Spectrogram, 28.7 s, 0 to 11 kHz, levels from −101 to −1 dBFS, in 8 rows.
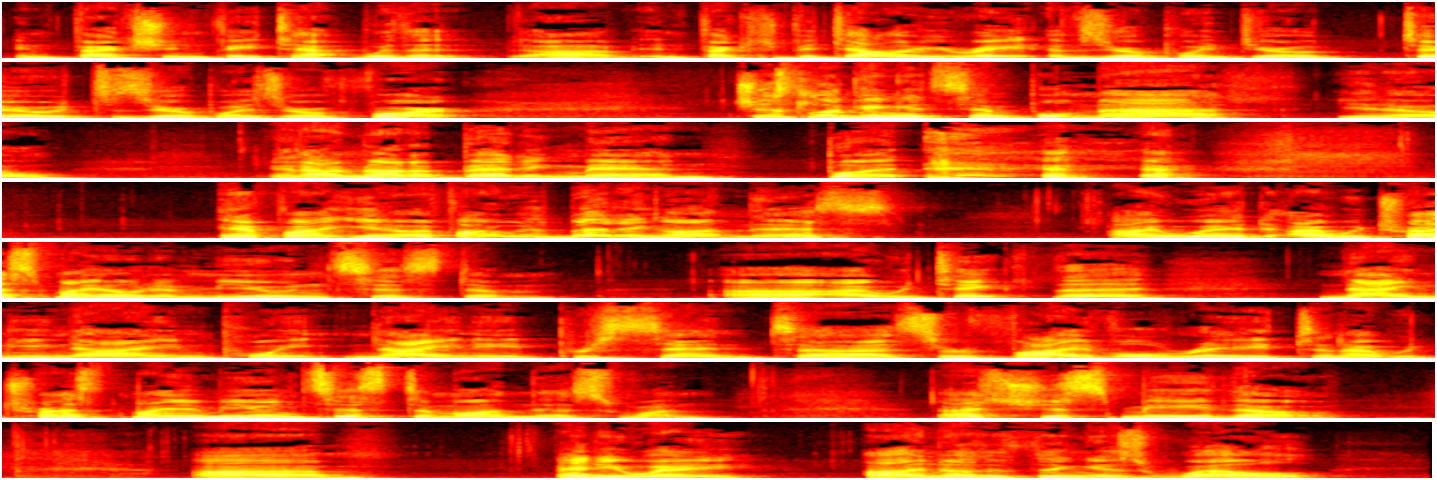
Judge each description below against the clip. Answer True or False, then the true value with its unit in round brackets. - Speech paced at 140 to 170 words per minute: False (180 wpm)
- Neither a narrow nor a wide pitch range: False (6.4 semitones)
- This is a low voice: False (160 Hz)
